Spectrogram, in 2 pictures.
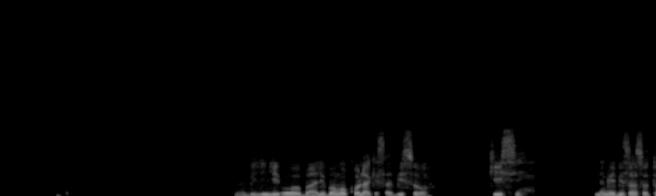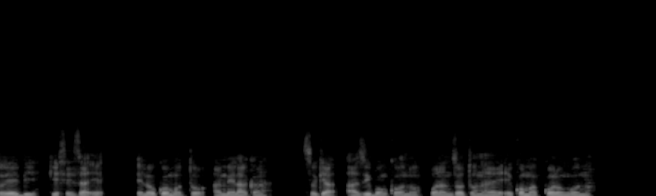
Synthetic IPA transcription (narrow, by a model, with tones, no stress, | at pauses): na˨bi˨li˦li˦ʔo˦jo˦ba˨a˨li˦bo˦ŋɡo˦ko˨la˨ki˨sa˨bi˦so˦ | ki˦si˨ | nde˦ŋɡe˦bi˦so˦n̩˨so˨to˨e˦bi˦ki˦si˨e˨za˦ | e˨lɔ˦kɔ˦mo˨to˨a˨me˨la˨ka˨ | sɔ˦ki˦˨a̰˨zwi˦bo˨ŋkɔ˨nɔ˨po˦na˨nzo˦to˨na˨je˦ʔe˦ko˦ma˨kɔ˦lɔ˦ŋɡɔ˦nɔ˦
